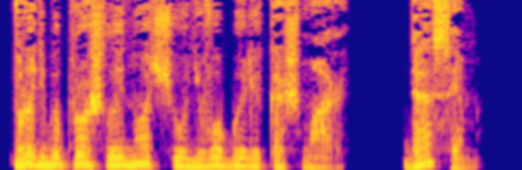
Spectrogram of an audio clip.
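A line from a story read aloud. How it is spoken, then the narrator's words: Calm, matter-of-fact. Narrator (Russian): Она говорила спокойно, без снисходительности, будто все это совершенно естественно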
